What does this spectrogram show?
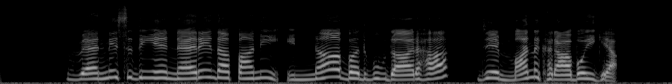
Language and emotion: Dogri, disgusted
